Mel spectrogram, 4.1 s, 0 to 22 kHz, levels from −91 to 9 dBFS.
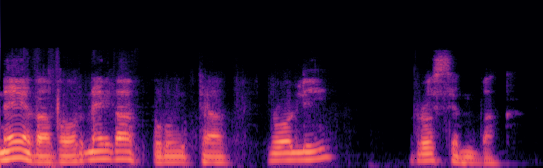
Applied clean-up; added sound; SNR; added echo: neural mask model DeepFilterNet 3.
